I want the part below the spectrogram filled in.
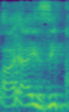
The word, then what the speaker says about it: YYZ: Aliás, você, você, você falou YYZ correto, cara. Eu. Ou Zed, se você quiser a pronúncia britânica, que eu não lembro se no Canadá falam Z ou se falam Zed.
